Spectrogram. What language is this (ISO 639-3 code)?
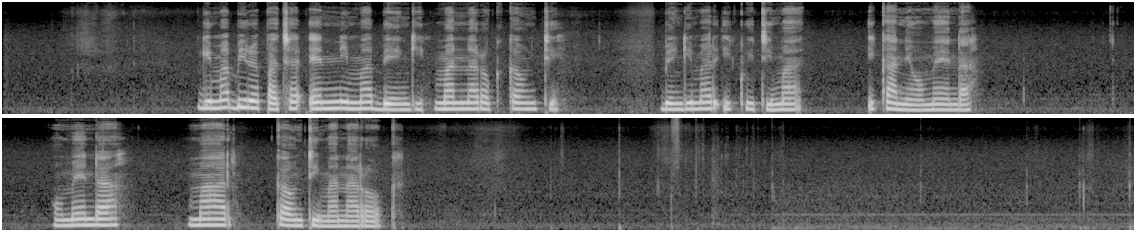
luo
